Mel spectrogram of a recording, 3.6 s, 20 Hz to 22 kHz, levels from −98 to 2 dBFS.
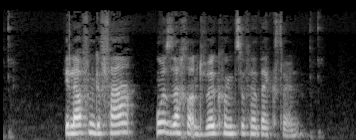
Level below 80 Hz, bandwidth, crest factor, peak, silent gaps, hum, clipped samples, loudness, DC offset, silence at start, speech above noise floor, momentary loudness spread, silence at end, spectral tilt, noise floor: -58 dBFS; 16 kHz; 18 dB; -2 dBFS; none; none; under 0.1%; -19 LUFS; under 0.1%; 0.65 s; 47 dB; 14 LU; 0.6 s; -5 dB/octave; -65 dBFS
